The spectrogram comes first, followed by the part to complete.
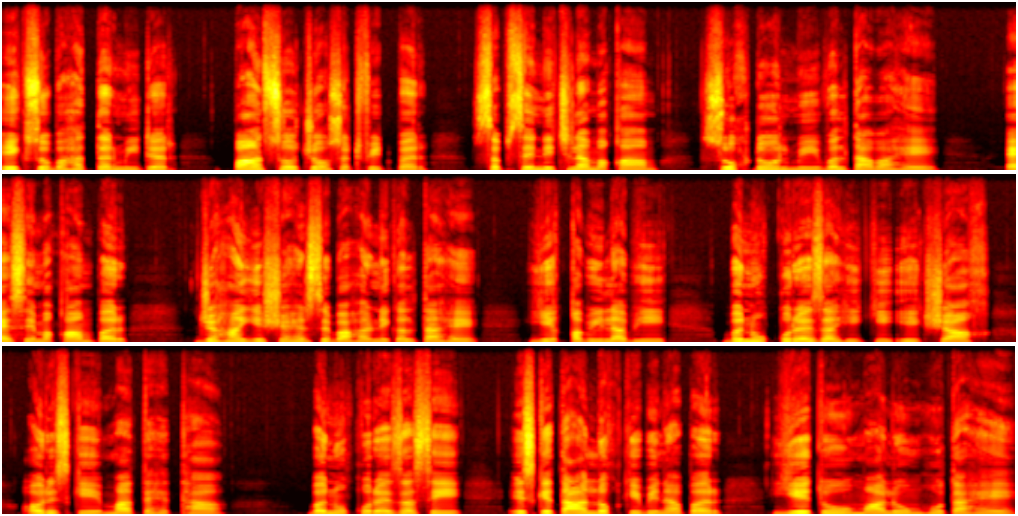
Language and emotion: Urdu, neutral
